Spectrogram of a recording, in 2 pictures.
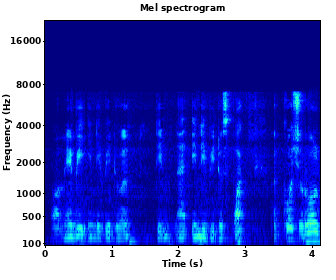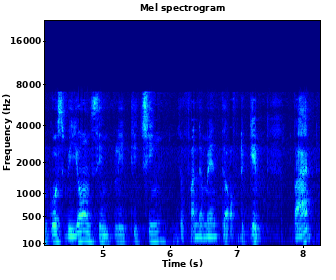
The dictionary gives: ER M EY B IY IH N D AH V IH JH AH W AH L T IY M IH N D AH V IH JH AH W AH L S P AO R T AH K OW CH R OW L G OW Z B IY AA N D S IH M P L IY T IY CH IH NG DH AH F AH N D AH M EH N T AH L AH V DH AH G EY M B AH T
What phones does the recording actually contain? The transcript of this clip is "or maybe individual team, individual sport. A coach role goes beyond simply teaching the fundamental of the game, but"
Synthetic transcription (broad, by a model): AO M EY B IY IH N D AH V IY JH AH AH L T IY M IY N D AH V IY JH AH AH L S P AO T AH K OW CH R OW L G OW S B IY AA N D S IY M P L IY T IY CH IH NG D AH F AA N D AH M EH N T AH L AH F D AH G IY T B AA T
